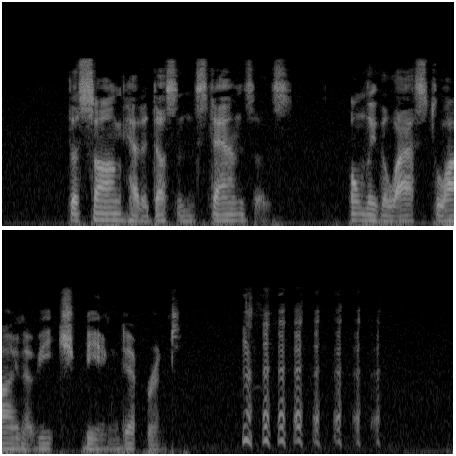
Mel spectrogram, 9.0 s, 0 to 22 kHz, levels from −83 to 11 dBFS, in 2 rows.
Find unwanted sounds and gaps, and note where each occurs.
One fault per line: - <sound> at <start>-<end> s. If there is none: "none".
- laugh at 6.9-8.5 s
